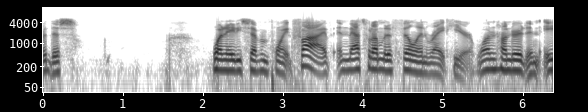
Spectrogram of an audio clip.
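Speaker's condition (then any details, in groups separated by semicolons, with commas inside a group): No condition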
